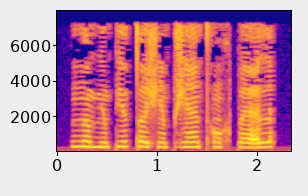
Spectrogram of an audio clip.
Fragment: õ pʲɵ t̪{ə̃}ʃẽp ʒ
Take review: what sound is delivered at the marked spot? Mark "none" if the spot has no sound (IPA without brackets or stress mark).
ə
